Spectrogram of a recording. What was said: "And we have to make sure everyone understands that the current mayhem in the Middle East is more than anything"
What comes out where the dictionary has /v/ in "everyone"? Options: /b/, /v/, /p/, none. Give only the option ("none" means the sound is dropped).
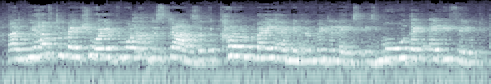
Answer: /v/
